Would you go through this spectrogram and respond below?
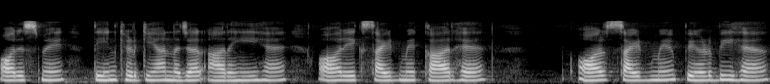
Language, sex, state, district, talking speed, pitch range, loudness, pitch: Hindi, female, Uttarakhand, Tehri Garhwal, 155 wpm, 190-205 Hz, -16 LUFS, 195 Hz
